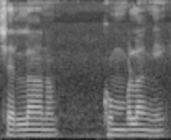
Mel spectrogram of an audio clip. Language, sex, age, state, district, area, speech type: Malayalam, male, 30-45, Kerala, Wayanad, rural, spontaneous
